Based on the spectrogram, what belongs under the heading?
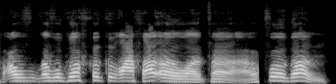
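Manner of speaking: words through a mouthful of Cheez-Its; mouth full. Real, not acted. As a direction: talk around a mouthful of snacks. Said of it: "I can't hear shit through your mouth".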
